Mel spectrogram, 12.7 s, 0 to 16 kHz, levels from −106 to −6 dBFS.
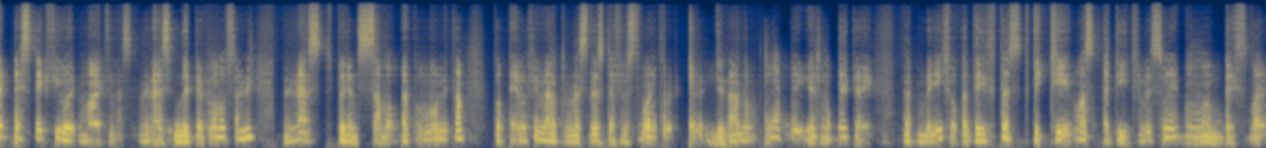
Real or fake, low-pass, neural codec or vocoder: fake; 14.4 kHz; codec, 44.1 kHz, 0.9 kbps, DAC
